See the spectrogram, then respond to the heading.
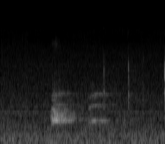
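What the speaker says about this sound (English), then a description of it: "Doggy." A dog in the game Dauntless gives a short, faint bark followed by a couple of softer yips over quiet game ambience.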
